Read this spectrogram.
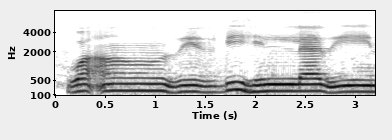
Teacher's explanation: باؤ ہونٹوں کی نا تمام گلائی کے ساتھ، نون پہ اخفاء حقیقی، را ساکن ما قبل کیا ہے کسرہ، یعنی زیر ہے تو را باریک پڑا جائے گا. زیر زیر کر کے ادا نہیں کرنا.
